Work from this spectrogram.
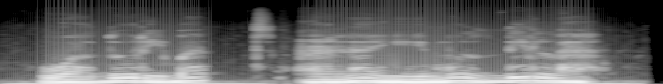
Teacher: wribat alaiimillah pada bacaan ini ada huruf ro yang berbaris kasrah huruf ro yang berbaris kasrah ini harus dibaca tarkik yaitu dibaca tipis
